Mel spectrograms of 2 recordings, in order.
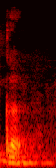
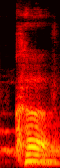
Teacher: ख महाप्राण है। ग घ ये जो क है और ग है ये अल्पप्राण है और ख इसमें स्वास ज्यादा लेनी पड़ रही है इसलिए ये महाप्राण है।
